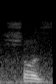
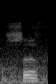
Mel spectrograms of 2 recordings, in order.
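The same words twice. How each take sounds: The two takes are said the same way.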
